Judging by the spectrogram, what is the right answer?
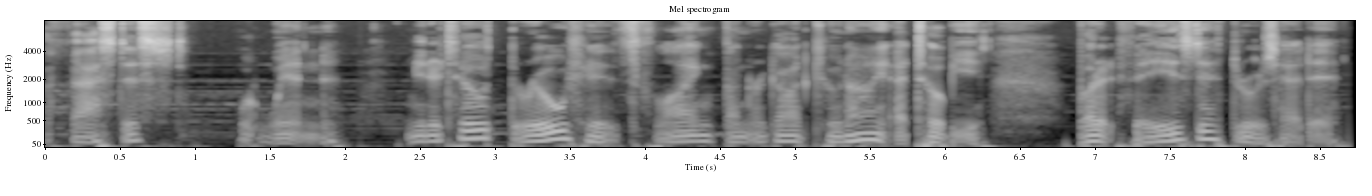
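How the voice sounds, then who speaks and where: Casting: man for dramatic story narration, bassy with heavy vocal fry, lively intonation. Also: slow pace, hardly any pauses, faint music behind. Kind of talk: scripted dramatic fan-fiction narration.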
